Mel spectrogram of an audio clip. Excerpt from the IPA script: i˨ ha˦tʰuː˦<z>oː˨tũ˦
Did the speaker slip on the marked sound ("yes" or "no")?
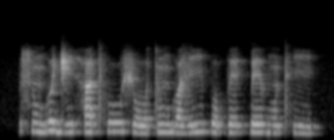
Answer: yes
